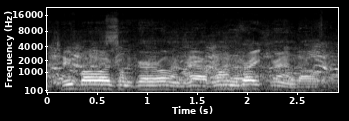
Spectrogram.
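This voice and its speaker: A man with a Southern US accent at a fairly high pitch and a very slow pace, with audible room echo and crowd noise in the background. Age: 70s. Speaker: family elder at reunion. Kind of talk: family introduction on camera.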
